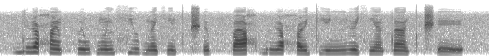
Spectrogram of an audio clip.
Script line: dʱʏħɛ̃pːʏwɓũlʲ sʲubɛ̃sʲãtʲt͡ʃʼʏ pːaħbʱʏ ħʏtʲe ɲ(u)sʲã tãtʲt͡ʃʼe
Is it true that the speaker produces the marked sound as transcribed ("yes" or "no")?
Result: no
